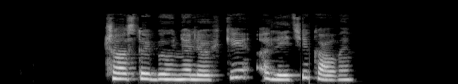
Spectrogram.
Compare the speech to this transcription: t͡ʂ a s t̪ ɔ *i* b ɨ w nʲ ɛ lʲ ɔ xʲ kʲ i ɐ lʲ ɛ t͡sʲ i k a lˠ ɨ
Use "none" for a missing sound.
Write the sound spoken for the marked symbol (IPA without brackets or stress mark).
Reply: j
